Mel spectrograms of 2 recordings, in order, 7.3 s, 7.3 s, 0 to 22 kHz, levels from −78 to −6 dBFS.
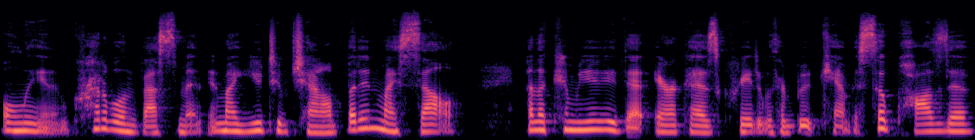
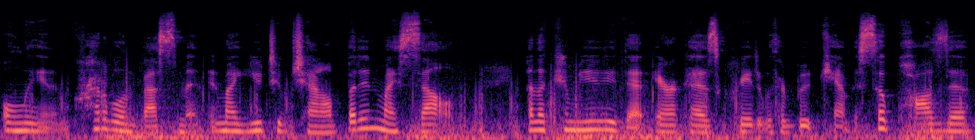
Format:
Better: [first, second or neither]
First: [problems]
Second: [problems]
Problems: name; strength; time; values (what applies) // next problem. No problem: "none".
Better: first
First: none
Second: wind noise on the microphone; occasional gusts; 15 dB below the speech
